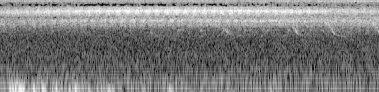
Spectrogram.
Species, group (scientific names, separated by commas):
Neotibicen tibicen, Cicadidae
